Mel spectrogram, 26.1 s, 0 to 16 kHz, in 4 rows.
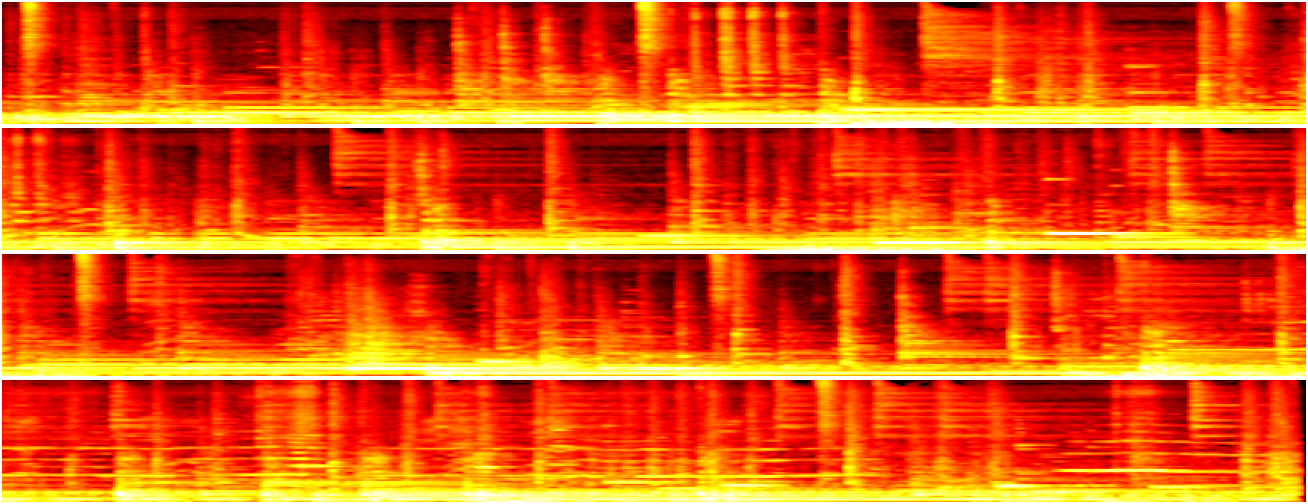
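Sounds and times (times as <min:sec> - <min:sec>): free jazz group improvising: 0:00.0 - 0:26.0.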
